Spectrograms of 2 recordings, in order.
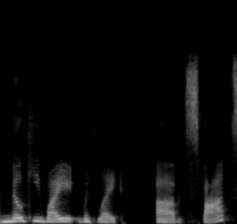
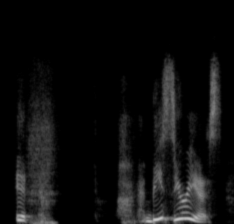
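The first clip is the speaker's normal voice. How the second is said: high, loud, slow, upset, exasperated voice. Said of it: "He's so upset. He's like".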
